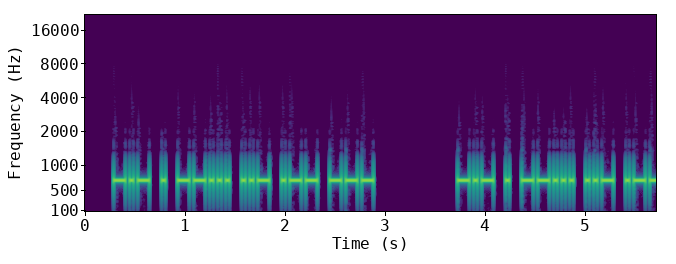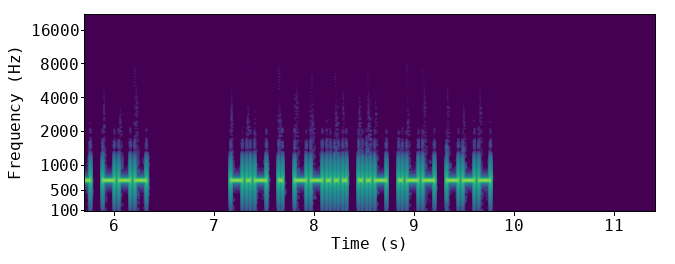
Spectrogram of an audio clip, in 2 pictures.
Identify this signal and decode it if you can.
Morse code, heard as a keyed tone, about 31 wpm, 700 Hz. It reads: KE7UWO KE7UWO KE7UWO
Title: USA Call Signs - 6 Characters - Repeated 3x - 30wpm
